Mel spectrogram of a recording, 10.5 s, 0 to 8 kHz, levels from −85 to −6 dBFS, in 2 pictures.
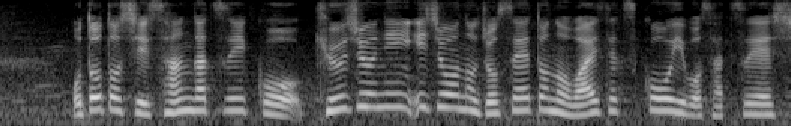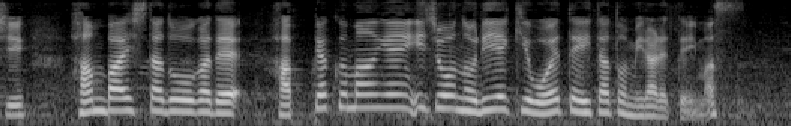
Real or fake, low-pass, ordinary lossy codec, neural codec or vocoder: real; none; none; none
